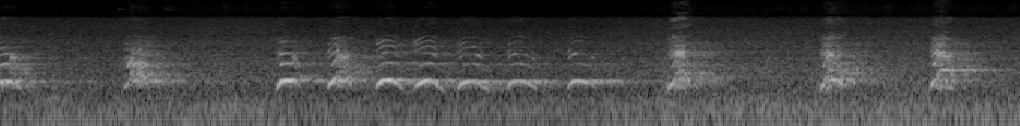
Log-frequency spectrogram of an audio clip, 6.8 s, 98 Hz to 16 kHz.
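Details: Daisy, a two-year-old female border collie sheepdog in training, barking at a 25ft light-up sheep sculpture at Durham's Lumiere light festival, trying to round it up; a quick run of five or six high yelping barks, then sharper single barks spaced about a second apart.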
